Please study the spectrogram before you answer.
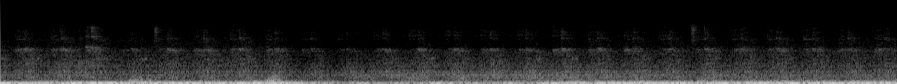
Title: BNSF 4583 IDLING WITH MISFIRE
